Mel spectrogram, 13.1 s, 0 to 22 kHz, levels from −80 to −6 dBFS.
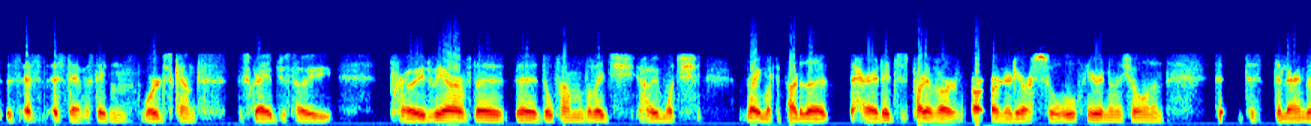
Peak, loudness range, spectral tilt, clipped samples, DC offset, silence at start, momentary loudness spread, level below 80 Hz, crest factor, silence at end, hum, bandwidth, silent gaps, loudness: -4 dBFS; 4 LU; -6.5 dB/octave; under 0.1%; under 0.1%; 0.05 s; 12 LU; -62 dBFS; 14 dB; 0 s; none; 6.4 kHz; none; -19 LUFS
